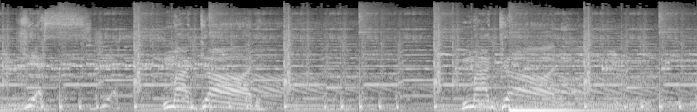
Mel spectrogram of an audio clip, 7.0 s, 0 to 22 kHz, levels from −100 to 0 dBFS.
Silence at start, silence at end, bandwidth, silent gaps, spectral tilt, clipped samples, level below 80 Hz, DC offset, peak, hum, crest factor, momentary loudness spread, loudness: 0 s; 0 s; over 20 kHz; none; -4 dB/octave; under 0.1%; -18 dBFS; under 0.1%; 0 dBFS; none; 12 dB; 9 LU; -13 LUFS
